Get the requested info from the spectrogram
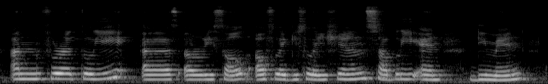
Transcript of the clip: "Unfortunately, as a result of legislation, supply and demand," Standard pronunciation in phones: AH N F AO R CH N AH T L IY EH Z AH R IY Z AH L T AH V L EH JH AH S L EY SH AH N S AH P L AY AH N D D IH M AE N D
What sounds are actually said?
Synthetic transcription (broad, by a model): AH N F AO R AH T L IY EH S AH R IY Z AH L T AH F L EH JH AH S L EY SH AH N S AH B L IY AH N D D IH M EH N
